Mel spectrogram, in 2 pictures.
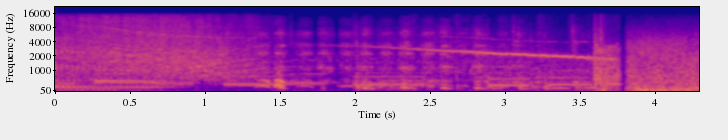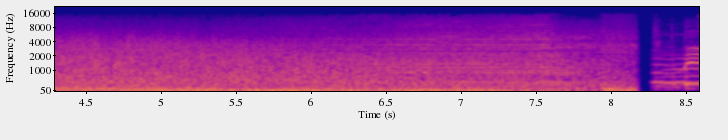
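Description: Cartoon bomb-drop whistle falling steadily in pitch for about three and a half seconds over a few music notes, then a sudden explosion and a long, low rumble.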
